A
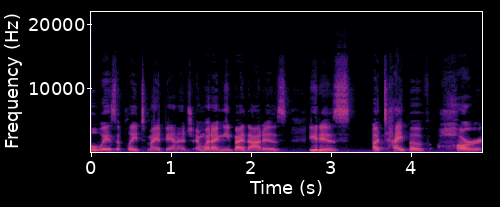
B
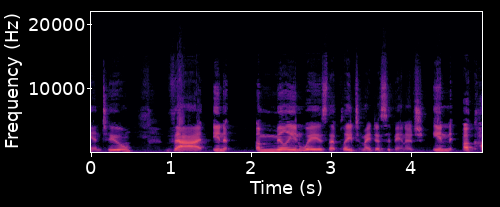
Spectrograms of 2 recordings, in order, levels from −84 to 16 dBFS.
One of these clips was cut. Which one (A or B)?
A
